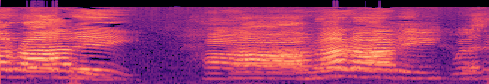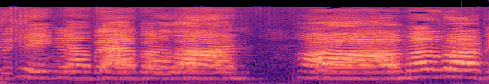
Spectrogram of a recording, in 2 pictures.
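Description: Young children singing the opening lines of a song about Hammurabi, unaccompanied, in three sung phrases with short breaks between them.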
